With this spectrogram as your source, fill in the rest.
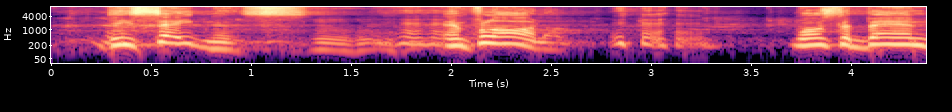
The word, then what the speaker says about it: DeSantis: DeSantis in Florida wants to ban books, wants to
